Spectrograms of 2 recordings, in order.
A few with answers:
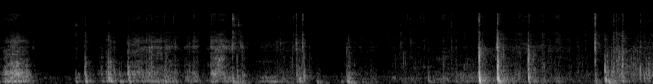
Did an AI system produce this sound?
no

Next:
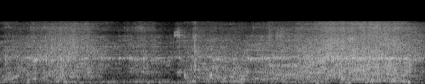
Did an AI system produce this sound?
yes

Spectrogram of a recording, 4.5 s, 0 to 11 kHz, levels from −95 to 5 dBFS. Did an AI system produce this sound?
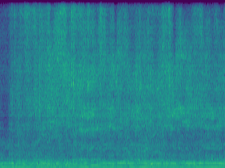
yes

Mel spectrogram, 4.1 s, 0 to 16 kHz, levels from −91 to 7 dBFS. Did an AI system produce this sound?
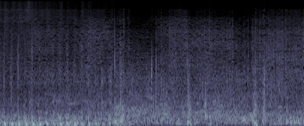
yes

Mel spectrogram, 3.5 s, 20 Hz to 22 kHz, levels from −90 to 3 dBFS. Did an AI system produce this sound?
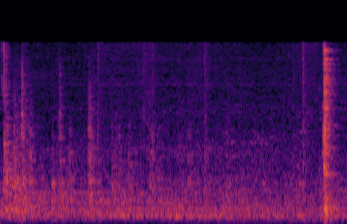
no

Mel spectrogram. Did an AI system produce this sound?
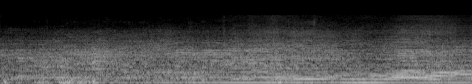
yes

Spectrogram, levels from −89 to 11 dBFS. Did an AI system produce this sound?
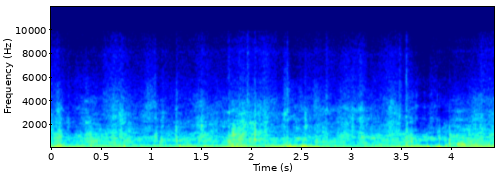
yes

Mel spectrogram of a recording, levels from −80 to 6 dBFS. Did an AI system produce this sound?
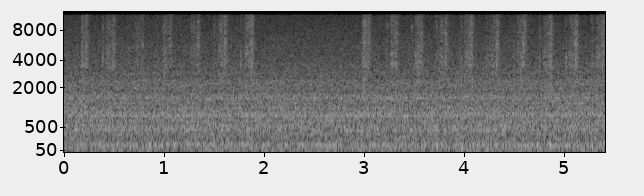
no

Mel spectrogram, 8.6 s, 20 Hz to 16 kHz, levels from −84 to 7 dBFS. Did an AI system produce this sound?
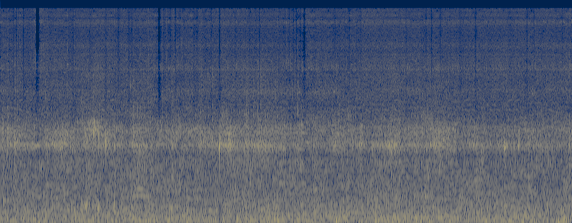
yes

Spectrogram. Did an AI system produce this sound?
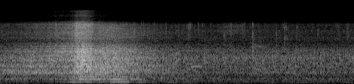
no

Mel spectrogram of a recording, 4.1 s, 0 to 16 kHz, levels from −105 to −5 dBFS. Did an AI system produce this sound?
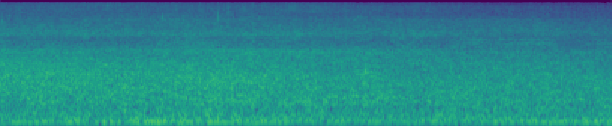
no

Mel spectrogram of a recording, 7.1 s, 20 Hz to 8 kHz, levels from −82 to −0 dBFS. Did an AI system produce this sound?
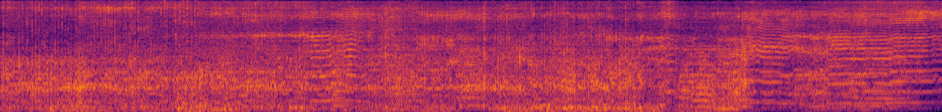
yes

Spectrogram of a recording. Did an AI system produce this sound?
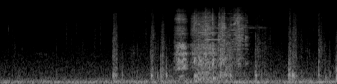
no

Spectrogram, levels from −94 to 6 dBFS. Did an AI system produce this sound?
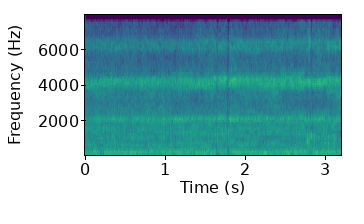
yes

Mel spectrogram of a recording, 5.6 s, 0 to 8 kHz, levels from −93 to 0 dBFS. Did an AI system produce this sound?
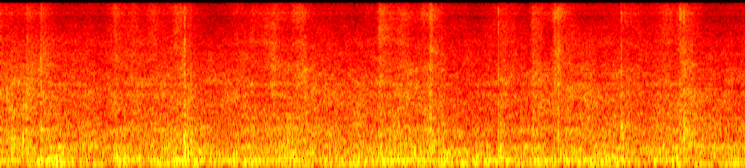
yes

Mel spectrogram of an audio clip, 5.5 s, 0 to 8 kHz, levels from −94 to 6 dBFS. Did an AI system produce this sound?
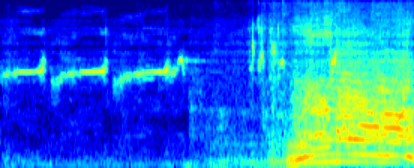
yes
